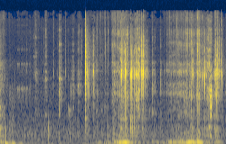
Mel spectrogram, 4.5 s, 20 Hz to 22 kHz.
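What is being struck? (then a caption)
Bar of soap scraped with a metal blade. A metal utility knife blade scrapes curls off a solid, hand-sized pink oval bar of soap held in the hand. Quiet, dry, bright scraping and crisp crackling come in short bursts, with sharp ticks that die away almost instantly. The scrapes are loudest between about 1.7 and 2.9 seconds, then a softer, longer scrape follows.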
